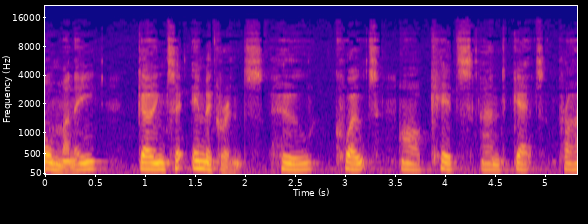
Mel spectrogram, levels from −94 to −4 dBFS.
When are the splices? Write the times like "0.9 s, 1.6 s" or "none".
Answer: 3.4 s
